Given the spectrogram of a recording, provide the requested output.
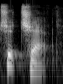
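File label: "chitchat", US English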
